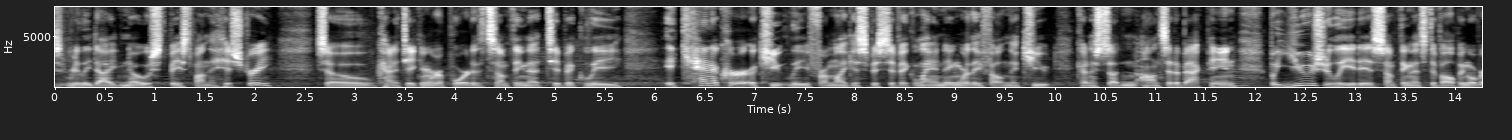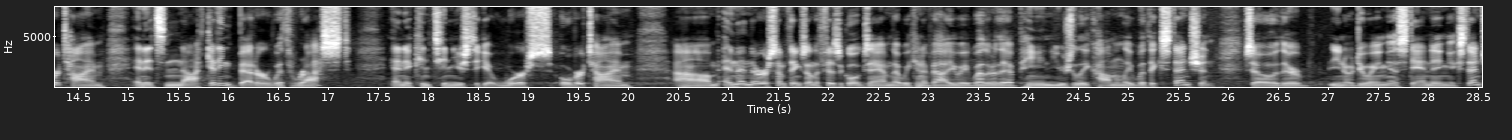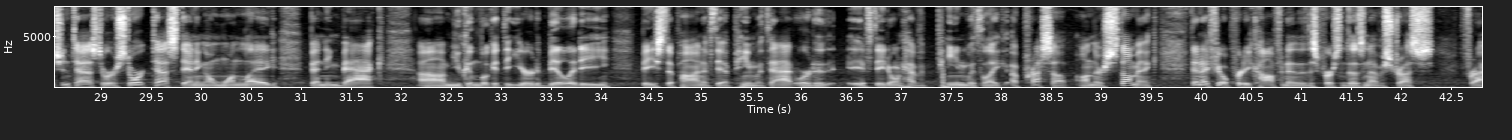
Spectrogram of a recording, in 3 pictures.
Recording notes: LIVE from the APTA NEXT Conference in Chicago. I'm coming to you live from Chicago, Illinois at the APTA Next conference.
